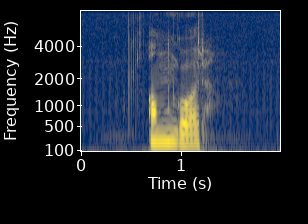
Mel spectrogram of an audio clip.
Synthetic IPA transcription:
ʔɑnɡoːɾ

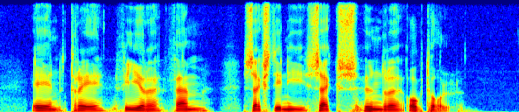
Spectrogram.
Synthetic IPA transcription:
ʔeːnt̪ʰɾeːfiːɾəfɛm | sɛkst̪ɪniːsɛkshʉnd̪ɾəʔoːɡt̪ʰɔ̰l

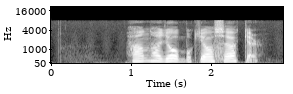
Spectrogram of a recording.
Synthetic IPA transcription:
hanɦaɾjɔbːɔkʰjɑːɡsøːkə̰ɾ

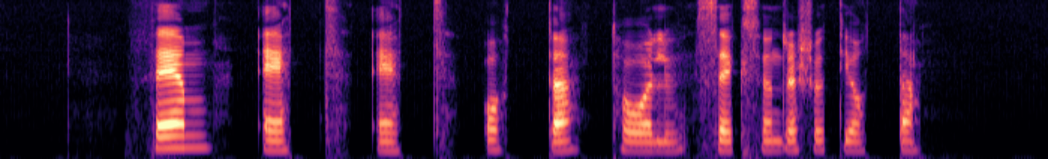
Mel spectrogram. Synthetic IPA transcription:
fɛm | ʔɛt̪ʔɛt̪ | ʔɔt̪ːat̪ʰɔlvsɛkshɵnd̪ɾaɧɵt̪ːɪɔt̪ːa

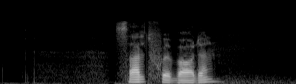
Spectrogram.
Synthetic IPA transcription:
salt̪ɧøːbɑːd̪ən

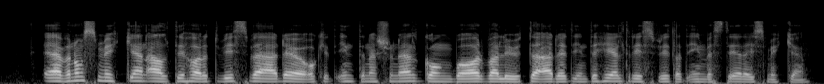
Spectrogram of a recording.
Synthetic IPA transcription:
ɛːvənɔmsmʏkːənalt̪iːd̪ɦaɾɛt̪vɪst̪væːɖəɔkɛt̪ɪnt̪əɳat̪ʂʊnɛlt̪̚ɡɔŋbɑːɾvalʉ̟ːt̪aæɖɛɛt̪ɪnt̪əɦeːlt̪ɾɪskfɾɪt̪at̪ɪnvɛst̪eːɾaɪsmʏkːən

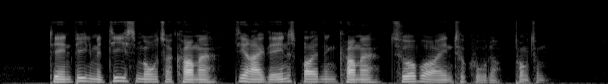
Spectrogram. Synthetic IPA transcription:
d̥e̝æɐe̝nb̥ḭːlmed̥ḭːs̩mo̝ːt͡sʰɒkʰɒ̽mæd̥iʁaɡ̥̚d̥əe̝nsb̥ʁɒ̽ɪ̰d̥ne̝ŋkʰɒ̽mæt͡sʰuɐb̥oɒe̝nt͡sʰokʰuːlɐpʰɔ̽ŋt͡sʰɔ̽m

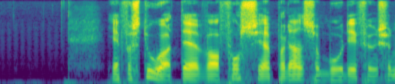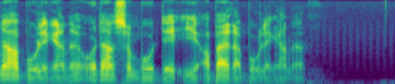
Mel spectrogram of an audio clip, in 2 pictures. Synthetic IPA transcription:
jæɪfɔst̪uːɑt̪̚d̪eːʋɑʁfɔʃjɛlpʰoːd̪ɛnsɔmbʊd̪əiːfʉŋʃʊnæːʁbuːlɪɡənəʔo̰ːd̪ɛnsɔmbʊd̪əʔiːʔɑ̰ɾbæɪd̪ɑbuːlɪɡənə̰

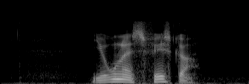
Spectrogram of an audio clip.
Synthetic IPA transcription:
jo̝ːnæsfe̝sɡ̥ɐ

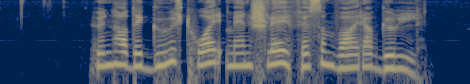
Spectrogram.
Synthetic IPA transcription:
hʉnhɑd̪əɡʉːlt̪hoːɾmeːeːnʃɭœʏfəsɔmʋɑːɾɑːʋɡʉl

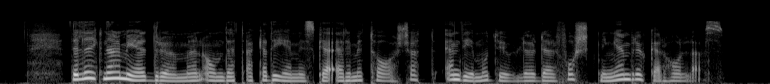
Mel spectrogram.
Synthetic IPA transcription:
d̪̥ɛliːknaɾmeːɾd̪ɾœmːənʔɔmd̪ɛt̪ʰakad̪eːmɪska̰ʔɛɾɛmɪt̪ʰɑːʂət̪ʔɛnd̪ɛmʊd̪ʉ̟ːləɖæɾfɔʂknɪŋənbɾʉ̟ːka̰ɾɦɔlːa̰s

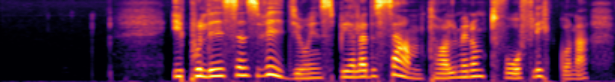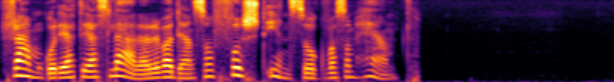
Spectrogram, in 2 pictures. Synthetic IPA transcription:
ɪpʰʊliːsənsviːd̪ɛʊɪnspeːlad̪əsamt̪ʰɑːlmed̪ɔmt̪ʰv̥oːflɪkːʊɳafɾamɡoːɖ̪ɛat̪̚d̪eːɾaslæːɾaɾəvaɖɛnsɔmfœʂʈɪnːsoːɡvasɔmɦɛnt̪

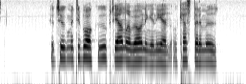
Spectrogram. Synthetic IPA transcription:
jɑːɡt̪ʰuːɡmɛjt̪ʰɪlbɑːkaɵpːt̪ʰɪland̪ɾavoːɳɪŋənɪjɛnːɔ̰kʰːast̪ad̪əmɛjʉ̟ːt̪̚

